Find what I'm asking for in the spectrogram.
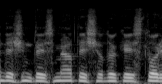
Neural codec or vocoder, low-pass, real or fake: none; 14.4 kHz; real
